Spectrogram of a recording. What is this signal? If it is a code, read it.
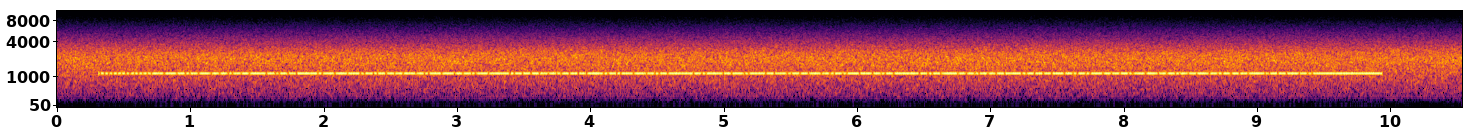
PSK31 (31.25 baud), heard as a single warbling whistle, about 1190 Hz, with radio static.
